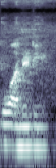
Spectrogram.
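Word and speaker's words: guanidine: इसको बोलते हैं गुआनिडीन, इसका नाम कुछ, इसकी स्पेलिंग कुछ ऐसी होती है।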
